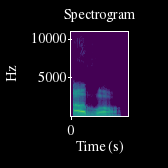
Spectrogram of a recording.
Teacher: Nah kalau sudah arro itu sudah berlebihan hm Jadi yang penting yang jelas getarnya tidak satu kali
